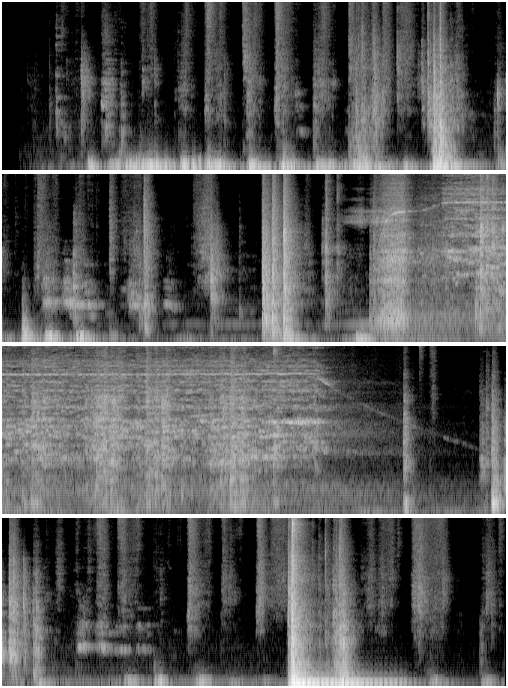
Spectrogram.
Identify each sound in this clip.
footsteps, door, vacuum cleaner, window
